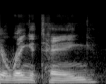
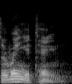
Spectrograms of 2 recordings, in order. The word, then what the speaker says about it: orangutan: There is the solar climbing orangutan. Listening to the Orangutan? radio the other day, and people say orangutan, like there's a G at the Yeah. end. It's orangutan. There's no G.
